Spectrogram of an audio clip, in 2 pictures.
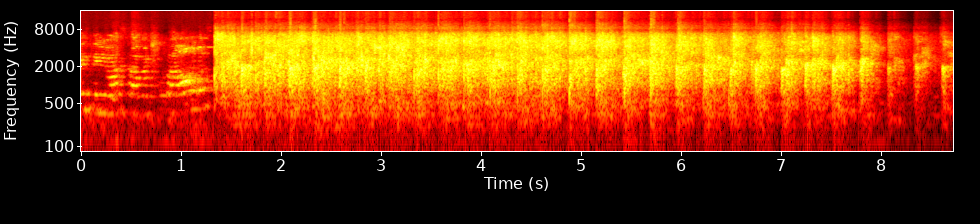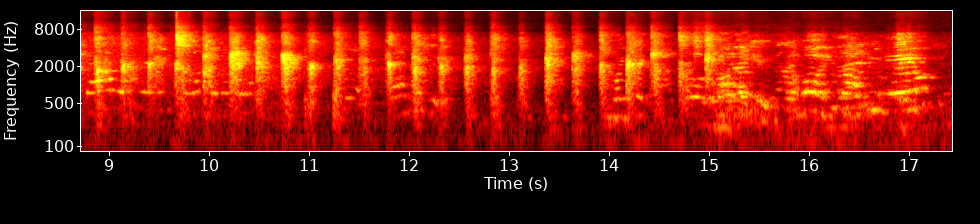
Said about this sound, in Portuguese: Eu quero que vocês deem uma salva de palmas.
